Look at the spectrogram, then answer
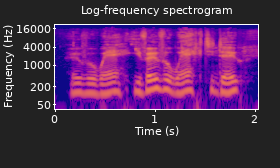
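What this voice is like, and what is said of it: Put-on Liverpool accent. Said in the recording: “he's from Liverpool ... It's a really hard accent, though, isn't it? ... That sounded pretty good. ... It's a tricky accent to do”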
